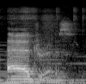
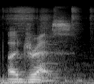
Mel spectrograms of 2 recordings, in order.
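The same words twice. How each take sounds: First: The stress falls on the first syllable. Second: The stress falls on the second syllable. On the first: It is a noun: where someone lives. "As a noun, first syllable stress" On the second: It is a verb: to speak to someone. "As a verb"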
